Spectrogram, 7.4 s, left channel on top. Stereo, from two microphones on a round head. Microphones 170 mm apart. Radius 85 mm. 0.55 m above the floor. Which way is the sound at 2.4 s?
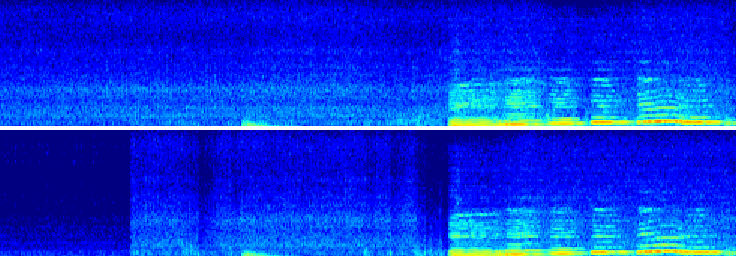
35° left (ahead or behind).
